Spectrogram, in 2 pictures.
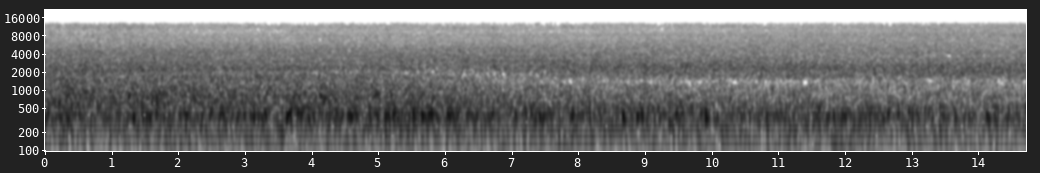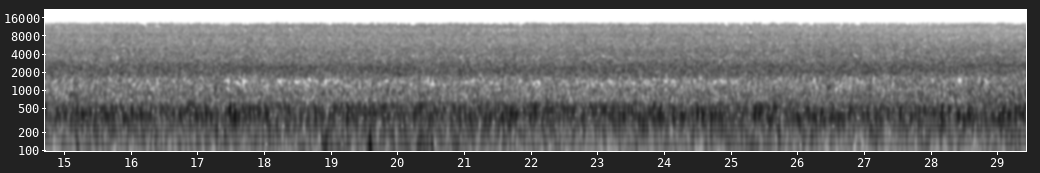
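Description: Small waterfall spilling in thin streams down mossy rock into a stream below, a steady rush of running water.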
